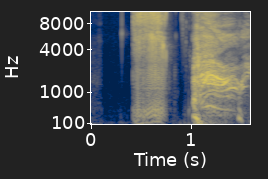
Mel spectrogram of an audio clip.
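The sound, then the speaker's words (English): A loud, drawn-out rasping fart sound, apparently blown with the mouth, comes in two bursts: a short breathy sputter, then a longer, louder rip that trails off at the end. “He didn't even do like a little fart. It was like a in the holiday spirit of giving. Rip roaring.”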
